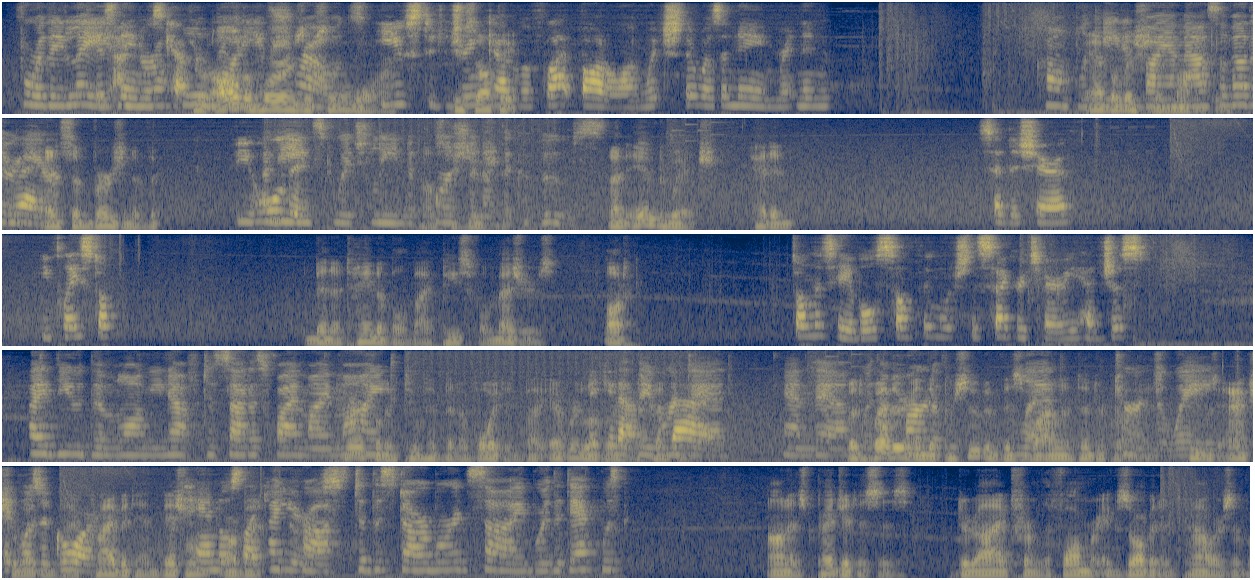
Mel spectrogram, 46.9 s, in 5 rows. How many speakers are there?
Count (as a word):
three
